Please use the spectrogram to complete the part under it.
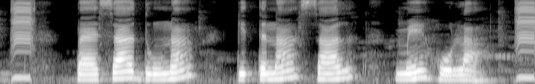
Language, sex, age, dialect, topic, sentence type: Bhojpuri, female, 36-40, Western, banking, question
